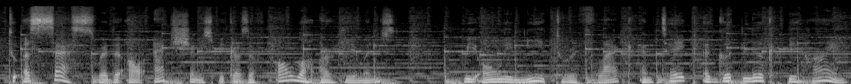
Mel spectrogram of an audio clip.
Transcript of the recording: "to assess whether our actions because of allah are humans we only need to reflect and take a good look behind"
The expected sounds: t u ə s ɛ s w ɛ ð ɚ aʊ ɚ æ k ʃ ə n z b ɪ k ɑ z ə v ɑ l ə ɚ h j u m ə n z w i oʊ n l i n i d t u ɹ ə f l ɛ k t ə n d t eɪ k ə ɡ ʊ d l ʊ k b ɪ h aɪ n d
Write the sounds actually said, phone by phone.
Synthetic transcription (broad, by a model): t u ə s ɛ s w ɛ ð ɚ aʊ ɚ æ k ʃ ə n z b ɪ k ɑ z ə v ɑ l ə ɚ h j u m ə n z w i oʊ n l i n i d t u ɹ ə f l ɛ k t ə n t eɪ k ə ɡ ʊ d l ʊ k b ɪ h aɪ n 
